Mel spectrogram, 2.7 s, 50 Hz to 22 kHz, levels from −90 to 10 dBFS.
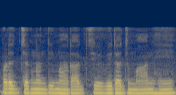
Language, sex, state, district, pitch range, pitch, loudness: Chhattisgarhi, male, Chhattisgarh, Rajnandgaon, 110-115 Hz, 115 Hz, -15 LUFS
